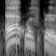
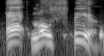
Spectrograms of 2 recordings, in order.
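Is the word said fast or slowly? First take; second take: fast; slowly. First: The word is said quickly in one run. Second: The word is said slowly, parts drawn out.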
